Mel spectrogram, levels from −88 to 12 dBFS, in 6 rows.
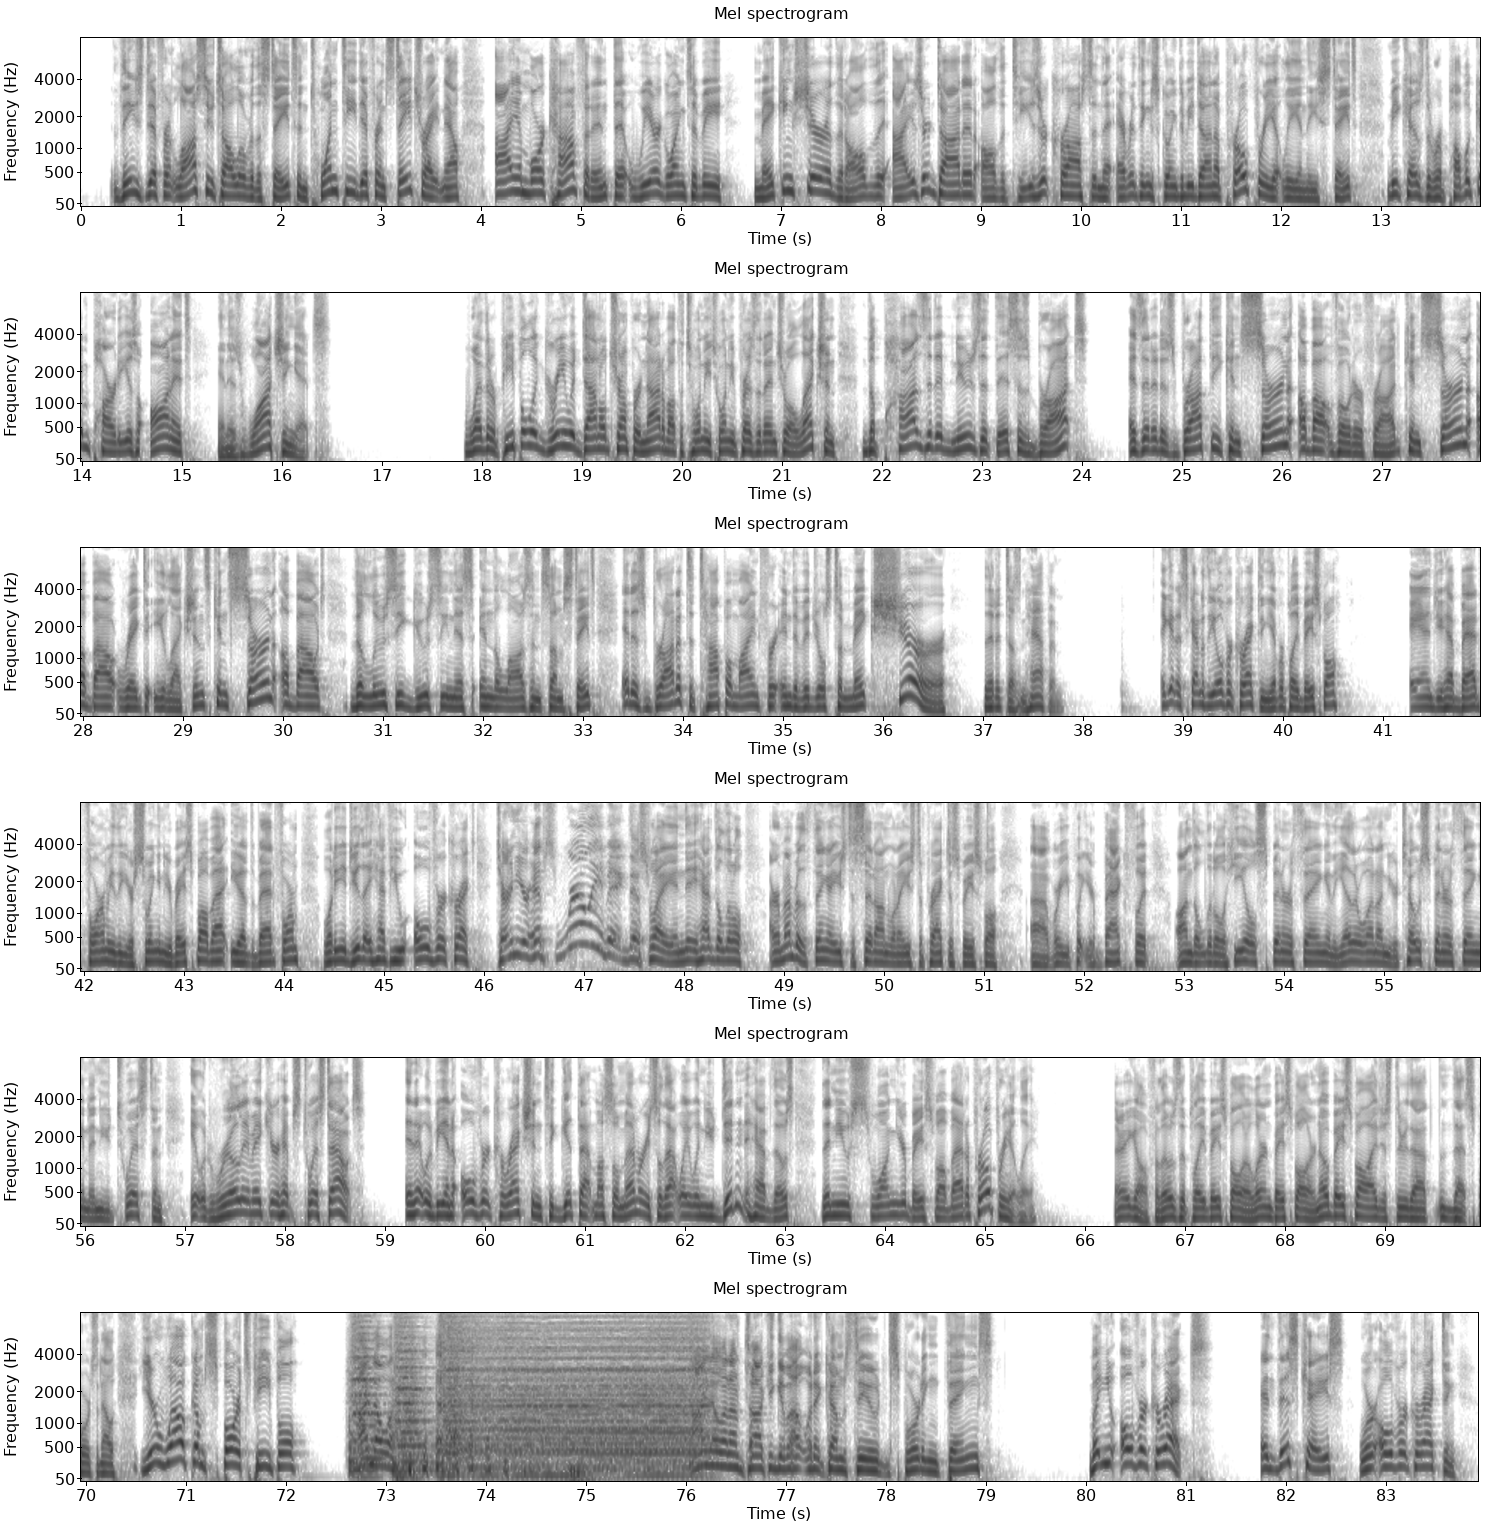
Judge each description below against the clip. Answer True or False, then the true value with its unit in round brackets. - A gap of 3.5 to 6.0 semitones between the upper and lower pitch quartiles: True (4.6 semitones)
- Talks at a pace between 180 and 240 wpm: True (205 wpm)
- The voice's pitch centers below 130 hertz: False (140 Hz)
